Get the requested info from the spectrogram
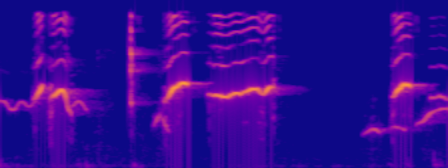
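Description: A cockatiel sings a run of clear, warbling whistles that glide up and down in pitch.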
